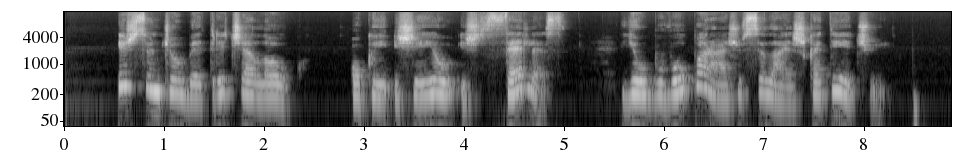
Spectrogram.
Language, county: Lithuanian, Klaipėda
